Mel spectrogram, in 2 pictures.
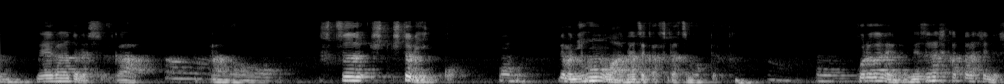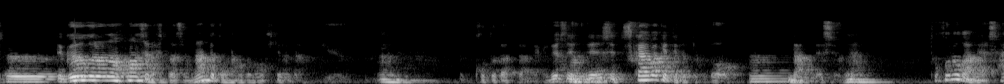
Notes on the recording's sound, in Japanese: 旧マイクで音声ややわるいです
